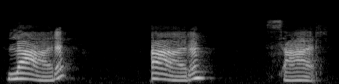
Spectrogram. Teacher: This vowel is near open, front, and unrounded. So your tongue should be quite low and quite a bit forward, and your lips should not be rounded.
